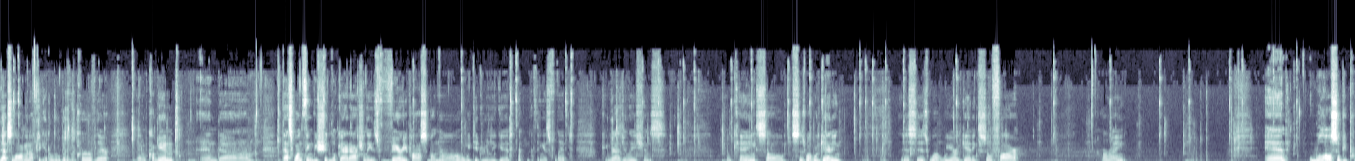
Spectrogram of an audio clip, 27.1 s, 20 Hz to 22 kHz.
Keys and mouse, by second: 0.3 shift+click, 1.4 ctrl+j, 2.4 Tab, 2.7 a, 3.5 alt+n, 5.6 Tab, 6.5-7.9 drag, 8.3-9.3 middle drag, 10.2-11.7 drag, 12.4 alt+a, 12.9 middle click, 13.7 shift+middle click, 14.7 shift+middle click, 14.8 shift+click, 15.8 middle click, 16.5-17.2 shift+middle drag, 17.3 shift+middle click, 17.7-18.1 shift+middle drag, 18.3-19.2 shift+middle drag, 19.9-21.2 shift+middle drag, 22.2-23.2 middle drag, 23.8-24.6 shift+middle drag, 24.9 middle click, 25.9-27.1 middle drag.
